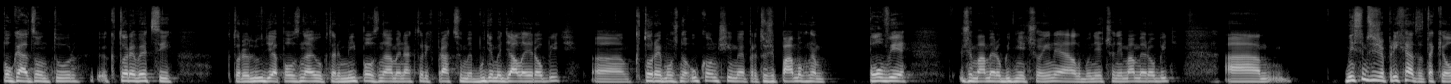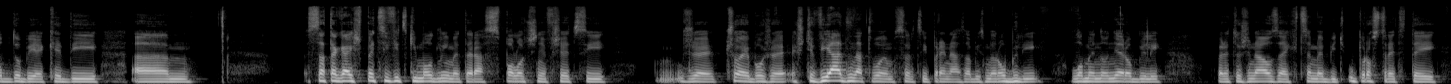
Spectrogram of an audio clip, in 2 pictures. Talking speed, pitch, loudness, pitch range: 145 wpm, 140 Hz, -23 LUFS, 130-150 Hz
